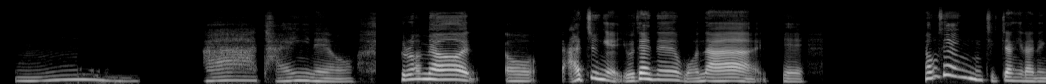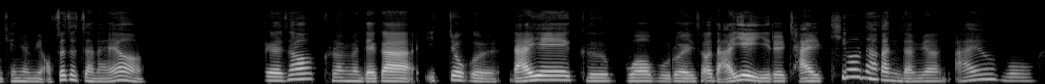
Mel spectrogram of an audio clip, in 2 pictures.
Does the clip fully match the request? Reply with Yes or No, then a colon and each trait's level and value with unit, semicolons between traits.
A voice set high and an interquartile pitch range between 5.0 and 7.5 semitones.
No: medium, 165 Hz; wide, 5.6 semitones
